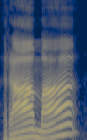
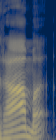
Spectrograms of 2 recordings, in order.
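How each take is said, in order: First: "Rama" with a long drawn-out final aa; long final vowel. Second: "Rama" with long first aa and short final a; short final vowel. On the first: Teacher showing the changed word, "Rama" ending long. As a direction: stretch both vowels of "Rama", slowly. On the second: Teacher showing the contrasting word, "Rama" ending short. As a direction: let the last vowel of "Rama" drop short. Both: Shown as a demonstration. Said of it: "is different".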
